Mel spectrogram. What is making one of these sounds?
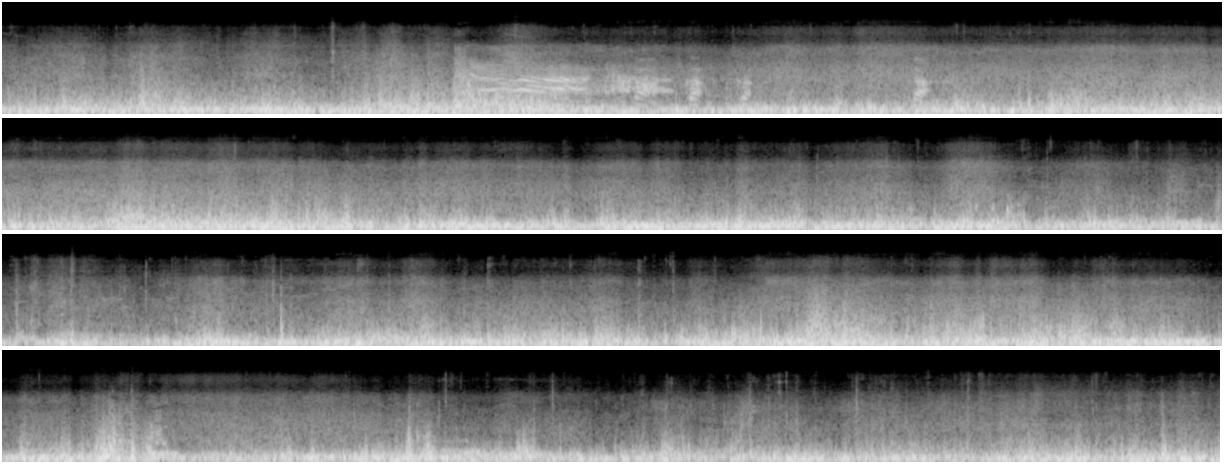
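Wind rumbles loudly across an open space.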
